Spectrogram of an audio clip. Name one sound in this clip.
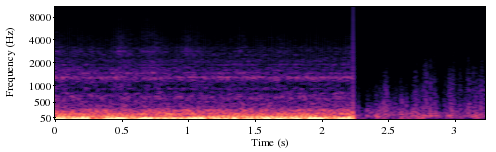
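A ship's engine drones steadily indoors.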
